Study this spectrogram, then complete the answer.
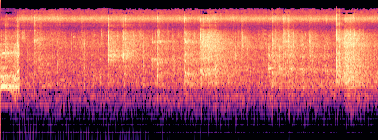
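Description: Rackets strike a shuttlecock back and forth in a quick rally.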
